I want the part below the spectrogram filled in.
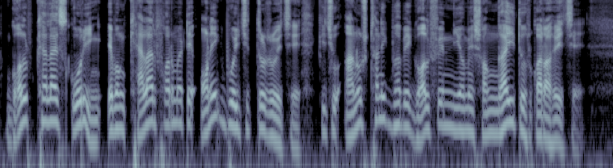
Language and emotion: Bengali, neutral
